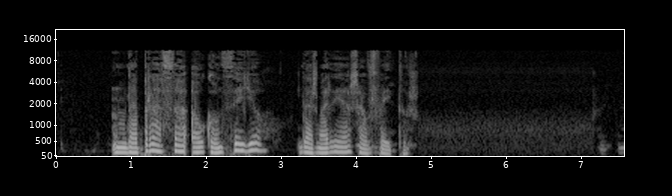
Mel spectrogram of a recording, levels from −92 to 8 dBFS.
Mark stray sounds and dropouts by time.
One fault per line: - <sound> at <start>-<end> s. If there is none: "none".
none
